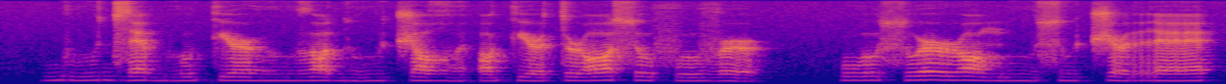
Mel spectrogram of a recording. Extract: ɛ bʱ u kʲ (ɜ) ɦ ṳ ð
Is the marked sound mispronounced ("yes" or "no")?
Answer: yes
